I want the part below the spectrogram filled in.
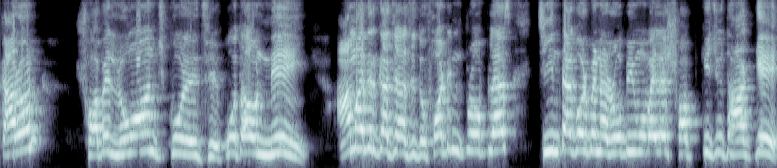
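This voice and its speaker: Man from West Bengal, very high pitch, fast hawking salesman patter with playful price teases. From West Bengal, India. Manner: hawking, teasing the viewer with rhetorical price questions. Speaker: phone shop salesman. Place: inside a mobile phone shop.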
